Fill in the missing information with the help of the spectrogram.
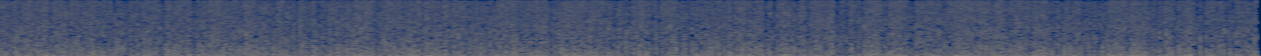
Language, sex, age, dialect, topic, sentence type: Chhattisgarhi, female, 36-40, Central, banking, statement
